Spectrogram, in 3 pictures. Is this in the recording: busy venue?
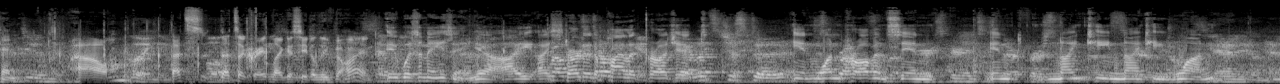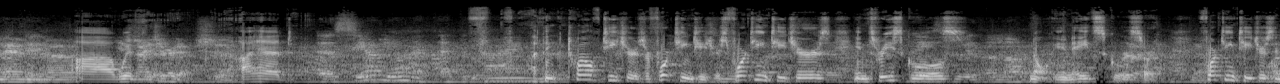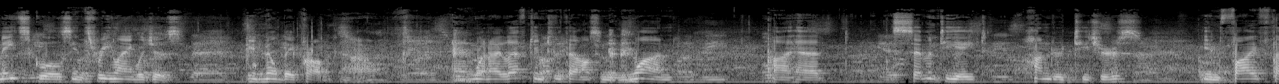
yes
